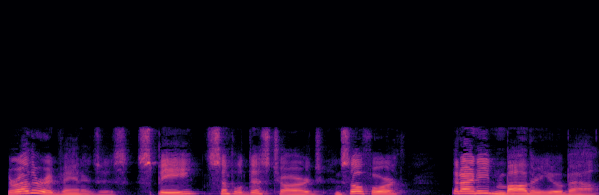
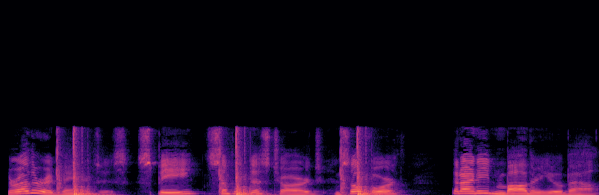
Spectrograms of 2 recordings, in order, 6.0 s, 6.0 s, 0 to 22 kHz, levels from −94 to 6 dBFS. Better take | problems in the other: first | background sound (Slam); 2 dB below the speech

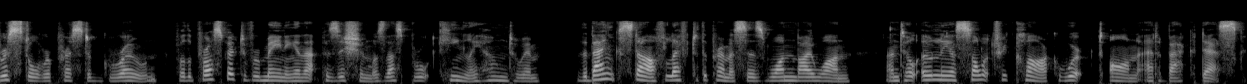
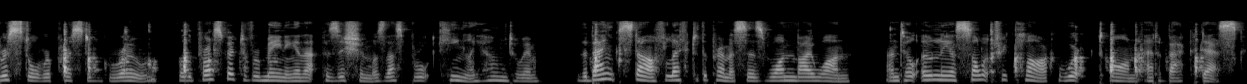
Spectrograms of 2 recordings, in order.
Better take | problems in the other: first | noise reduction (neural mask model Resemble Enhance denoiser)

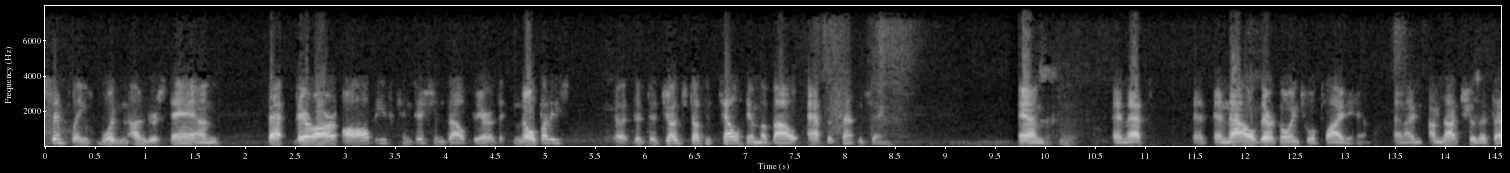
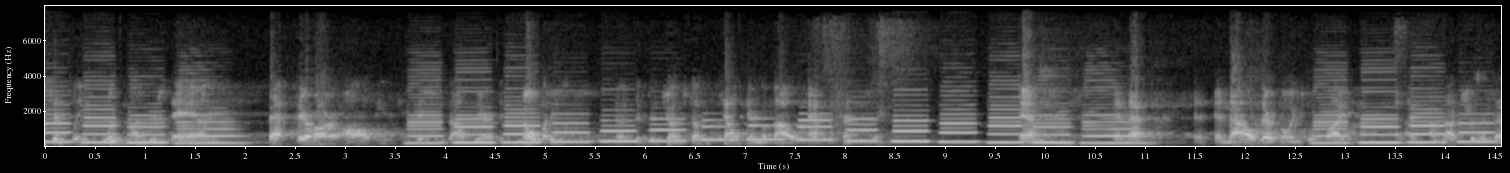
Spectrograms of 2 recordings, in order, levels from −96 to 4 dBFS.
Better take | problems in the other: first | background sound (Wind instrument, woodwind instrument); 2 dB above the speech // room echo; dies away in 2.1 s

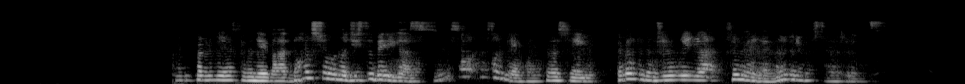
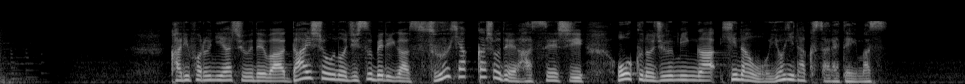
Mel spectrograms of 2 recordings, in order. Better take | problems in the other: second | noise reduction (neural mask model DeepFilterNet 3)

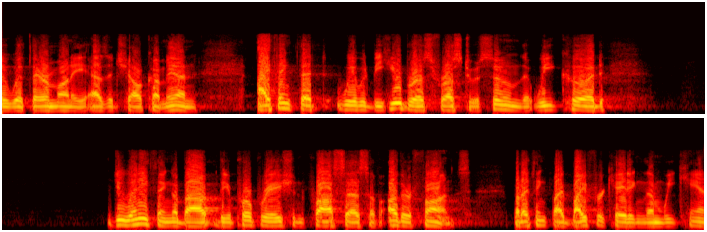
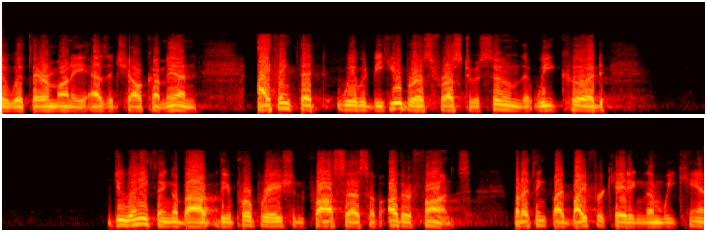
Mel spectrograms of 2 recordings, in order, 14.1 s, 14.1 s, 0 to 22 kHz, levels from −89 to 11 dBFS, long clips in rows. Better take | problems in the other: first | noise reduction (neural mask model Resemble Enhance denoiser)

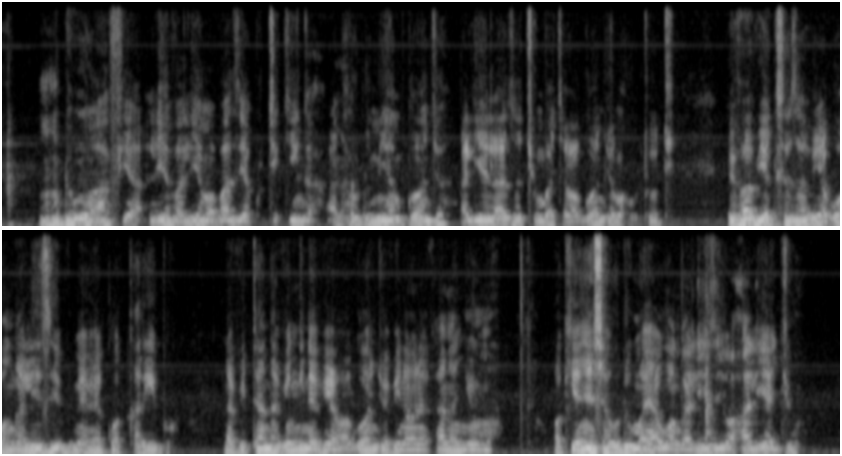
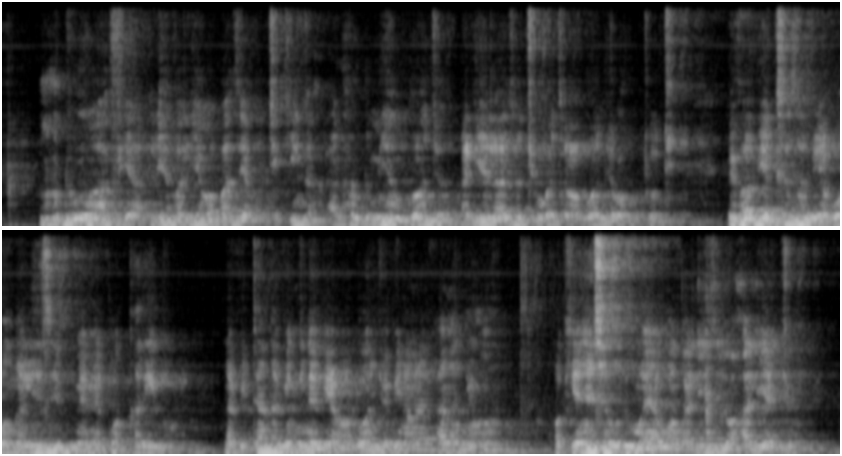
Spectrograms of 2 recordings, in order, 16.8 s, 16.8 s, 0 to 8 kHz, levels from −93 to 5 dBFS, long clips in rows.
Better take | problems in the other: first | noise reduction (neural separator model SepFormer DNS4)

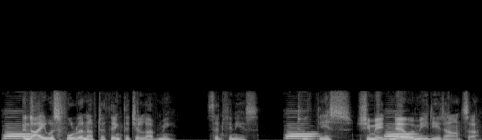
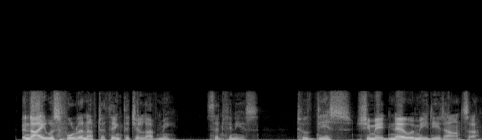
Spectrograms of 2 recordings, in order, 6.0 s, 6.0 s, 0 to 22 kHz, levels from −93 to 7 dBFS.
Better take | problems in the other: second | noise reduction (neural mask model RNNoise)

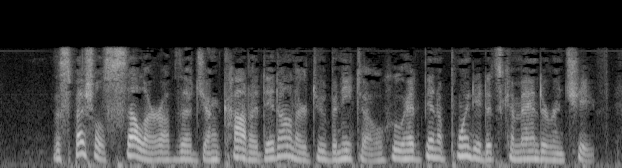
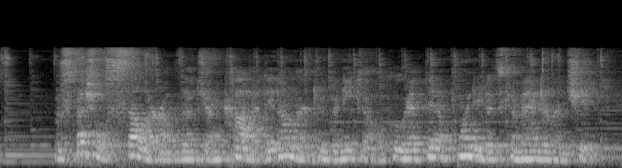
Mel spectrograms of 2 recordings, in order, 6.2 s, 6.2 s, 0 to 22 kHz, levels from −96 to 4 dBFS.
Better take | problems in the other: first | background sound (Acoustic guitar); 15 dB below the speech // room echo; dies away in 0.9 s

